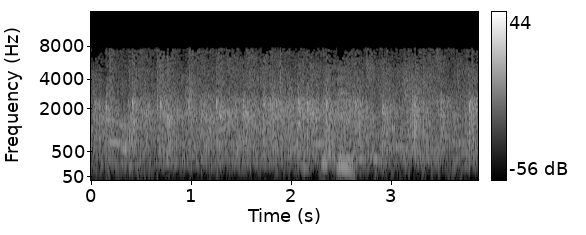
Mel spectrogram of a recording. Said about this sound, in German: Wo ist der 14-Jährige? Super, auch für ihn einen Applaus.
